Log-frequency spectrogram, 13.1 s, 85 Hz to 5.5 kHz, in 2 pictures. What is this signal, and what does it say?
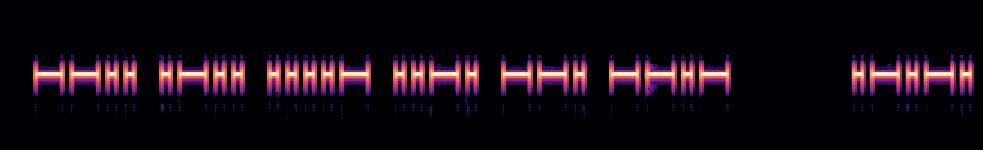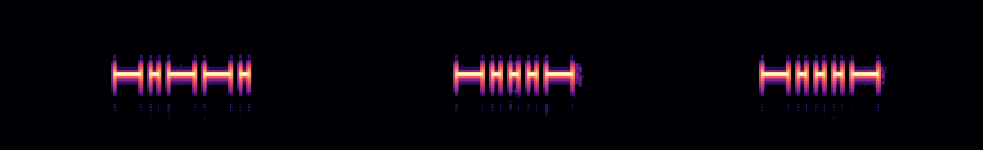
Morse code, heard as a keyed tone, about 20 wpm, 700 Hz. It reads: ZL4FGQ <AR> <KN> <BT> <BT>
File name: UK MASTER QSOs TRAINING / 20WPM / UK MASTER QSOs 0029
